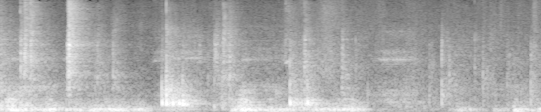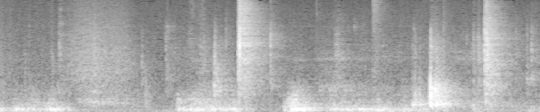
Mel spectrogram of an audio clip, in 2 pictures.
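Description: Weight plates being taken off a barbell and set down on a hard floor: a series of irregular knocks and clunks with handling noise between them.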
